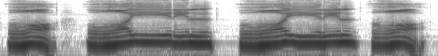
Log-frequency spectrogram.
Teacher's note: terangkatnya pangkal lidah ke langit-langit atas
